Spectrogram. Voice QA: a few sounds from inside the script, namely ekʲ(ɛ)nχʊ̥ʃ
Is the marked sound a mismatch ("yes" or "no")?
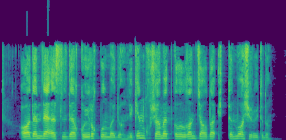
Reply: yes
